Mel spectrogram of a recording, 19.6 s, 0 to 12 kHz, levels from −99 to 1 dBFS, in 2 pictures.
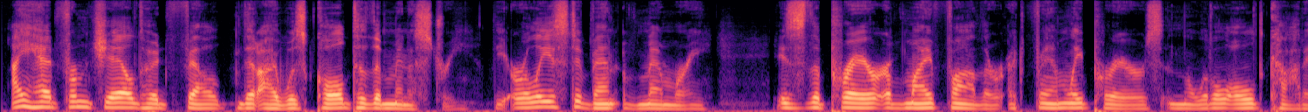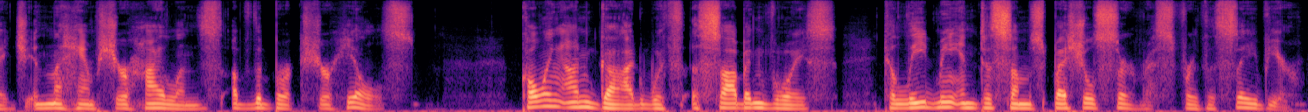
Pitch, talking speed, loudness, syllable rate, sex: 125 Hz, 170 wpm, -19 LUFS, 4.7 syllables/s, male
